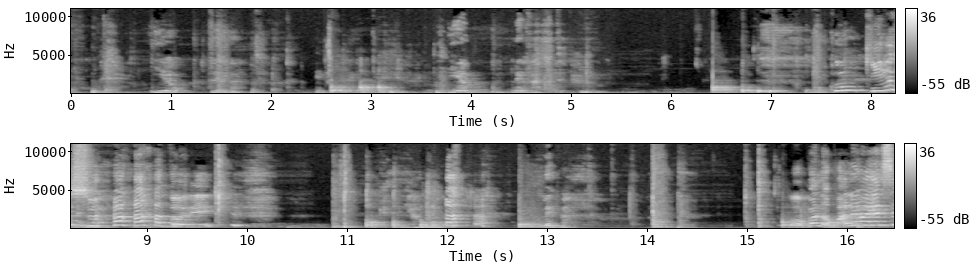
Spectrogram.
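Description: A plastic cup clatters onto the floor.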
